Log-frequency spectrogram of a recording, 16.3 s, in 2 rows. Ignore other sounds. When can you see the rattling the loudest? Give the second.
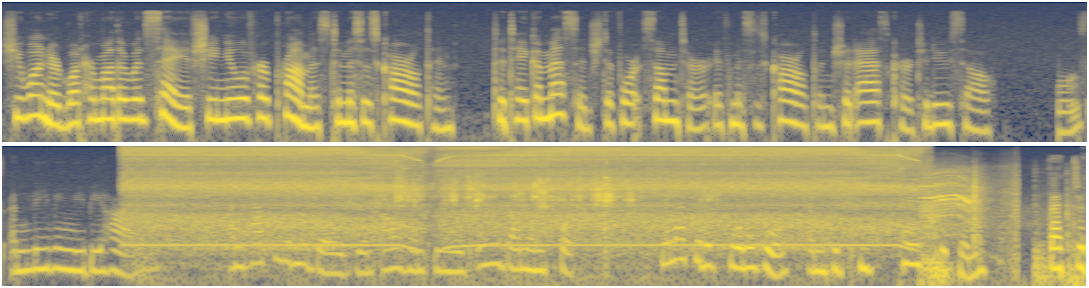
13 s.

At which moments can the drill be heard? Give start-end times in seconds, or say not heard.
9.0-16.2.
